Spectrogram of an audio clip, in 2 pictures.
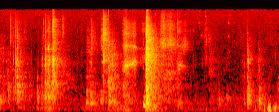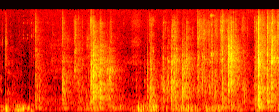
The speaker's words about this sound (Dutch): Hij gaat open. Oké, dus we komen nu binnen door de deur met de vijf sloten.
